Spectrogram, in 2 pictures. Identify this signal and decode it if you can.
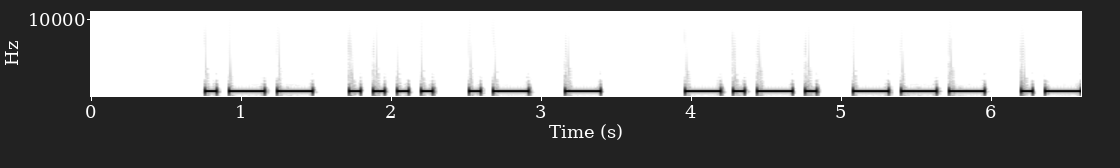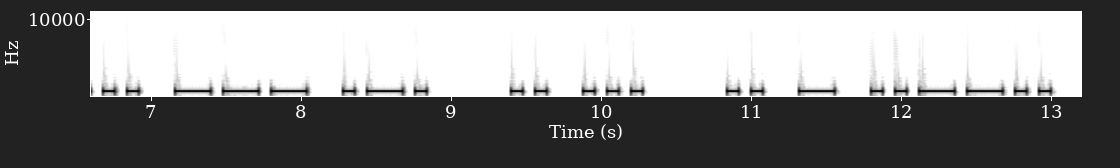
Morse code, heard as a keyed tone, about 15 wpm, 700 Hz. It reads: WHAT COLOR IS IT?
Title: Sentences from Top 1000 Words - Review Part 2 - 15wpm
